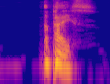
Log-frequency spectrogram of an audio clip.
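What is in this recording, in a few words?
"apace", Australian English; pronunciations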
